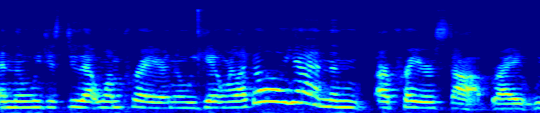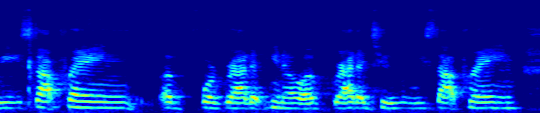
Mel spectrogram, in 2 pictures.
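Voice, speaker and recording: A woman speaks at a medium pitch. Her intonation is monotone and flat. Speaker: spiritual vlogger. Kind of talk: casual monologue vlog. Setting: hotel room late at night. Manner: usually very loud.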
